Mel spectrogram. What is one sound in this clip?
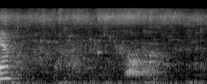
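Water pours into a pan.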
